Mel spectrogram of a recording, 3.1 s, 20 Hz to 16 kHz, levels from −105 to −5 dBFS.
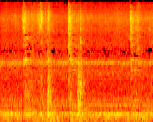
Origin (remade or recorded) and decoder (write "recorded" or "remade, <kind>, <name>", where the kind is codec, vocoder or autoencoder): recorded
